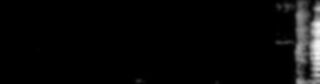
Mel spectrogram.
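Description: Near silence, then a woman starts speaking right at the end.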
